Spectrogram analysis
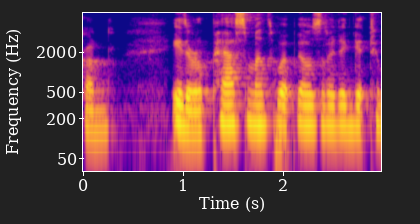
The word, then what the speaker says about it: WIPGO: Is I put the first week of the month on my Whipgo.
